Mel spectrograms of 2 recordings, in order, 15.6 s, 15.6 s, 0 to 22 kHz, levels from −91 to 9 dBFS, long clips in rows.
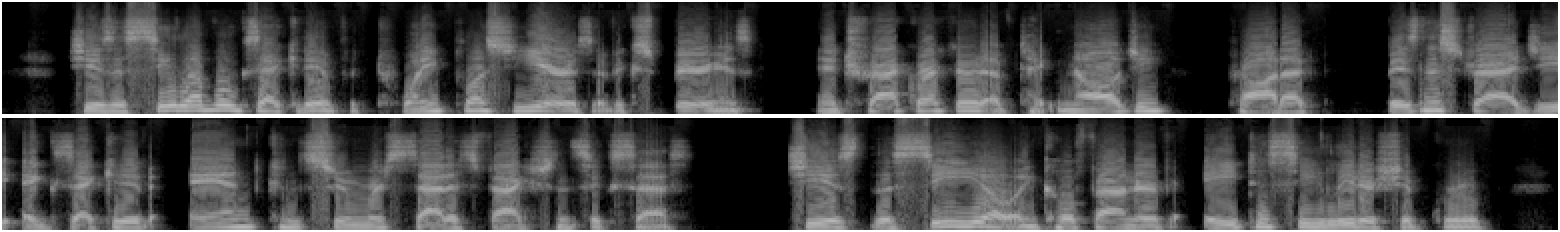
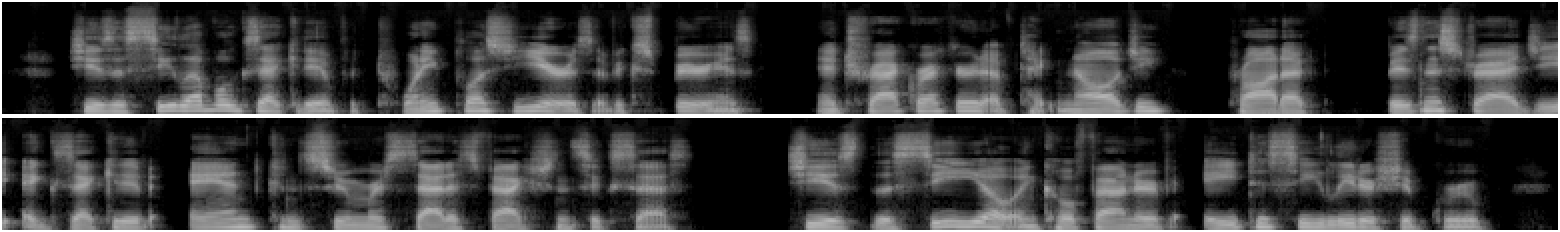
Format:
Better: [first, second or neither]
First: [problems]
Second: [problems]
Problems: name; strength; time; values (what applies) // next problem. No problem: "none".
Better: second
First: distortion; heavy; 11% of the sound clipped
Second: none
